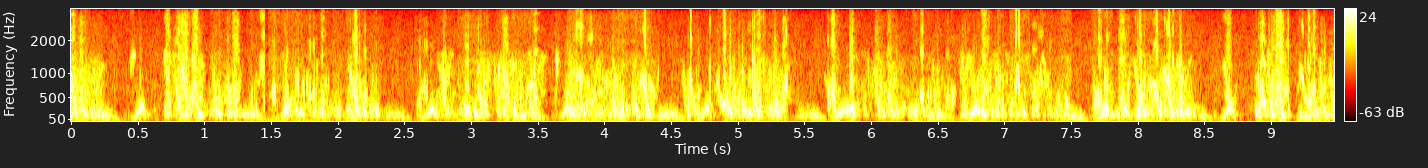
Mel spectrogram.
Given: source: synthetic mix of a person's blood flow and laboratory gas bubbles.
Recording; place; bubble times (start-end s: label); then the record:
Doppler ultrasound of blood flow; precordium
0.00-0.27 s: bubbles
0.43-0.49 s: bubbles
0.68-1.29 s: bubbles
1.31-2.34 s: bubbles
2.58-2.70 s: bubbles
2.73-3.57 s: bubbles
3.63-4.41 s: bubbles
4.57-5.47 s: bubbles
5.64-7.50 s: bubbles
7.64-8.46 s: bubbles
8.63-8.75 s: bubbles
8.85-9.48 s: bubbles
From the record:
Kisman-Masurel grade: 444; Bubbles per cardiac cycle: continuous sound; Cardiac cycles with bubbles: 100%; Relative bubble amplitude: maximal (0.775 to 0.999); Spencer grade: 4 (maximum detectable bubble signal sounding continuously throughout systole and diastole of every cardiac period, and overriding the amplitude of the normal cardiac signals); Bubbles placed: anywhere in the cardiac cycle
